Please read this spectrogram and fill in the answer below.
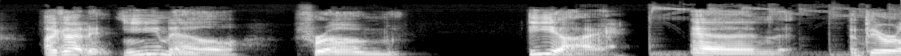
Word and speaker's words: eEye: EI was a cybersecurity company based in California. It's spelled EEYE, EI.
